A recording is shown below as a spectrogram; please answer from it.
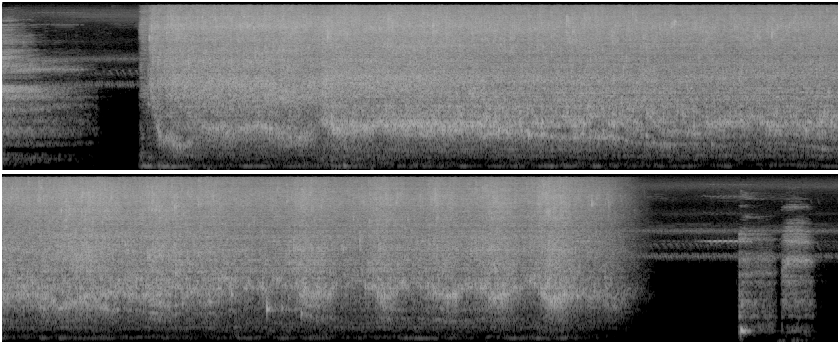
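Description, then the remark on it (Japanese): Water runs steadily for about thirteen seconds, a full hissing splash rinsing off soap foam, shifting slightly near the end before cutting off into quiet, with a small knock afterward. “泡流すね。”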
